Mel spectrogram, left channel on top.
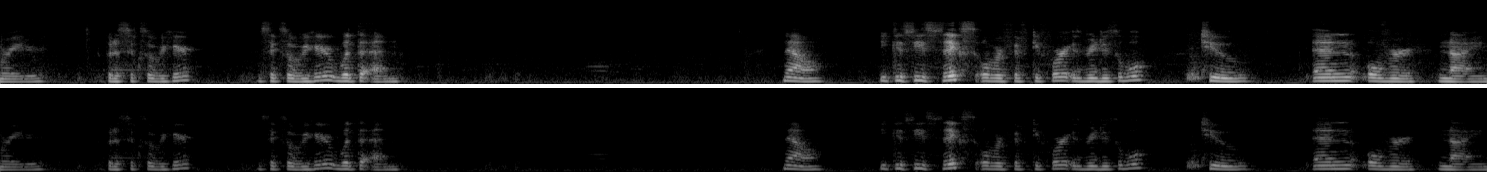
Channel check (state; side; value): quieter; right; 11.5 dB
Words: Put a 6 over here, a 6 over here with the n. Now, you can see 6 over 54 is reducible to n over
